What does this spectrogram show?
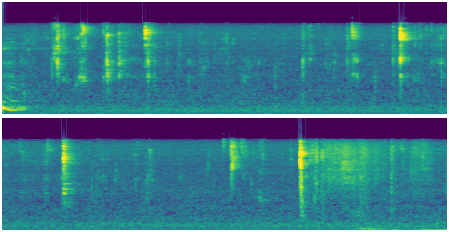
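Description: A person chewing and biting food close to the microphone: scattered soft mouth clicks and smacks, with a short rustle near the end.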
